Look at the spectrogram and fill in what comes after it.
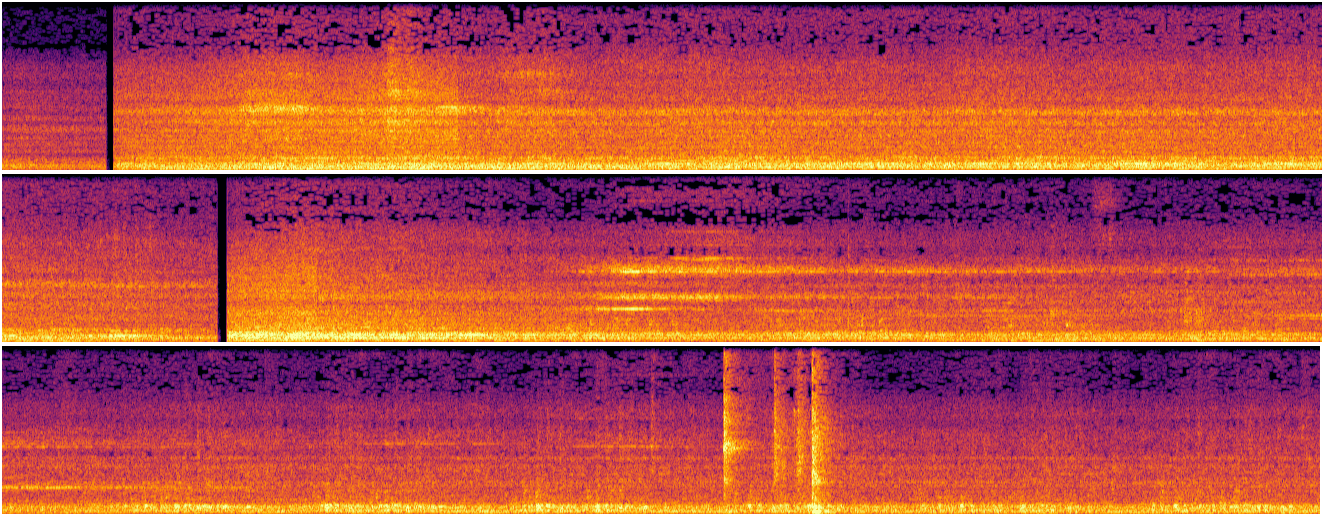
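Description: Passenger trains rumbling along the tracks, in two passes cut together, the cut about eleven seconds in. The second is a Deutsche Bahn ICE high-speed train; its wheels squeal in a few brief high tones, and there are a couple of sharp clicks near the end.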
